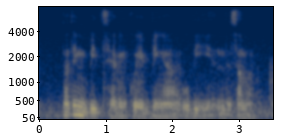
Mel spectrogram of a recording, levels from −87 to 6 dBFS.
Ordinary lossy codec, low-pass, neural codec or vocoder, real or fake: Opus, 64 kbps; 7.2 kHz; none; real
